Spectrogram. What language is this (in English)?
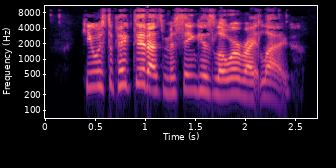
English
